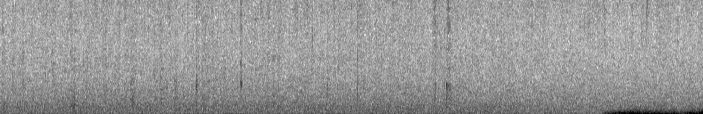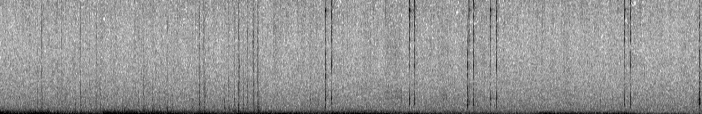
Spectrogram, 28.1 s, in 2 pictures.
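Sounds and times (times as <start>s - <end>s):
rain hissing: 0.0s - 28.1s
heavy low rumble: 12.2s - 23.4s.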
